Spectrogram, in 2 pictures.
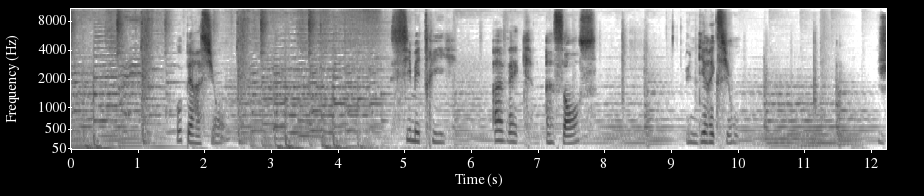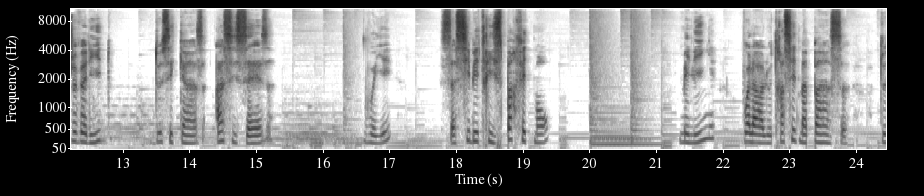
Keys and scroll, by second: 9.4 Return.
